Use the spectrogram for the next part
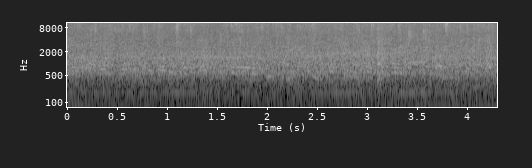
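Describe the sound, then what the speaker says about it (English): Steady rain pouring over an outdoor sports field during a match, a dense continuous hiss without pause, with faint voices in the background. "nobody getting off their seats, Anthony, with all the rain"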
